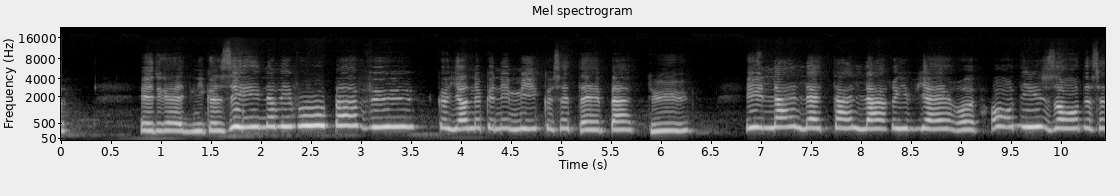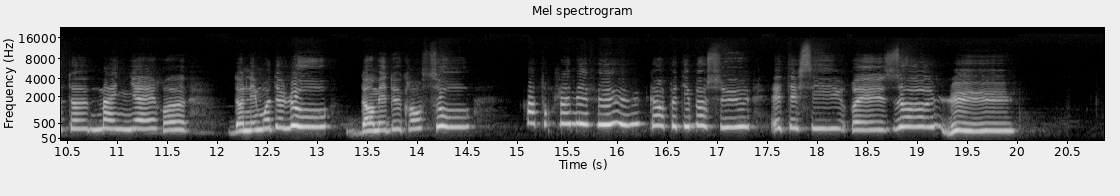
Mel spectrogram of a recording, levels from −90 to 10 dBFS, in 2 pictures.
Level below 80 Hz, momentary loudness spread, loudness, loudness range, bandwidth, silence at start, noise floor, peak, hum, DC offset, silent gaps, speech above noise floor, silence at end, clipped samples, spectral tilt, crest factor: -72 dBFS; 10 LU; -18 LUFS; 5 LU; 9.8 kHz; 0 s; -65 dBFS; -2 dBFS; none; under 0.1%; none; 48 dB; 0.9 s; under 0.1%; -5.5 dB/octave; 18 dB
